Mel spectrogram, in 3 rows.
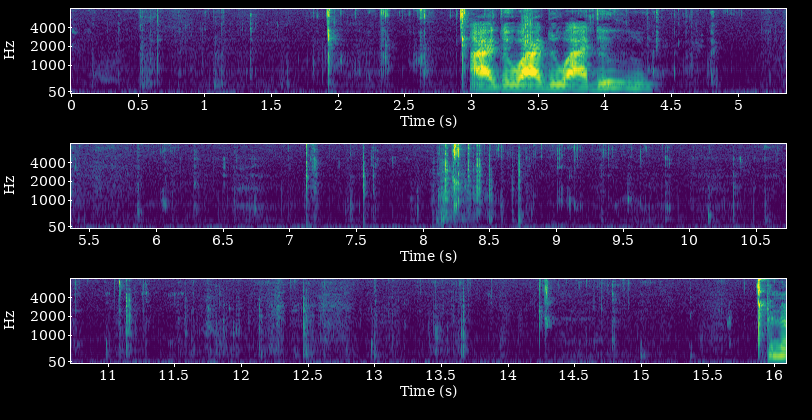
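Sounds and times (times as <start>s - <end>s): person chewing and crunching: 0.0s - 3.2s, 4.0s - 16.0s.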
